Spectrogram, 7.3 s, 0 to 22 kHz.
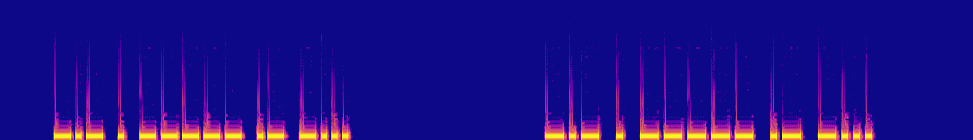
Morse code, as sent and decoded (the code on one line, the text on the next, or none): -.- . ----- .- -... / -.- . ----- .- -...
KE0AB KE0AB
